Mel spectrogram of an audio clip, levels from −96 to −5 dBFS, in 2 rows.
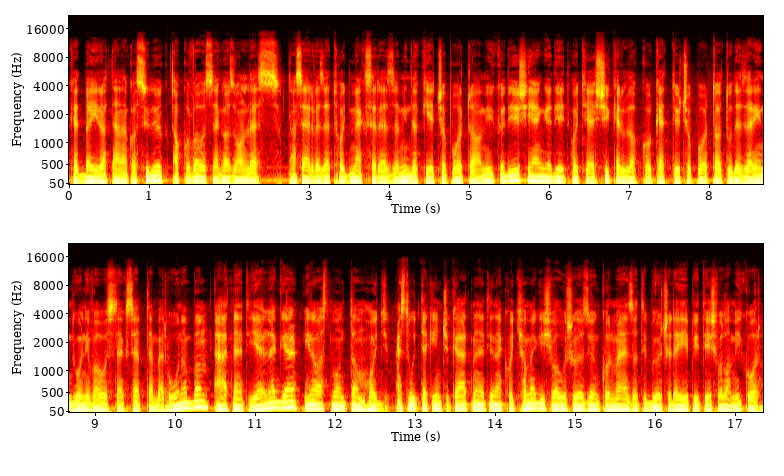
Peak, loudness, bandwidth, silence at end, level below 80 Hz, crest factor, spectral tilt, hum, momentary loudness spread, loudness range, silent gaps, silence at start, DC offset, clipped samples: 0 dBFS; -16 LUFS; 11 kHz; 0 s; -22 dBFS; 14 dB; -7 dB/octave; none; 4 LU; 2 LU; none; 0.05 s; under 0.1%; under 0.1%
